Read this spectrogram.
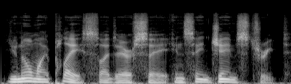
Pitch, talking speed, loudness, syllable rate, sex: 100 Hz, 225 wpm, -15 LUFS, 4.8 syllables/s, male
